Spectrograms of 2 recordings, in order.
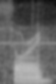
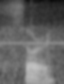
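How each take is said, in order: Both takes have the same delivery.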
